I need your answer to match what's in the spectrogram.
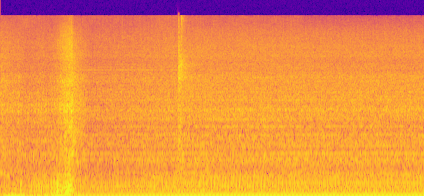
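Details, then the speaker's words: Cheap Porsche Boxster flat-six fires up after an OBD reader cleared codes despite showing no faults: it catches cleanly and settles into a smooth, even idle, no smoke, no knocks or odd sounds; normal start-up and idle. "just sounds absolutely lovely lovely no smoke no alien sounds it just sounds wonderful"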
